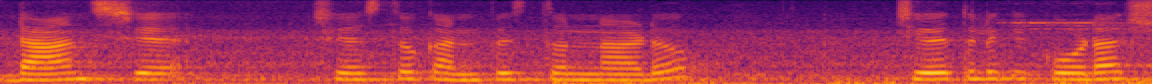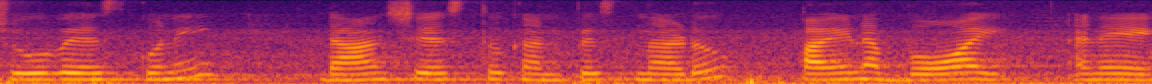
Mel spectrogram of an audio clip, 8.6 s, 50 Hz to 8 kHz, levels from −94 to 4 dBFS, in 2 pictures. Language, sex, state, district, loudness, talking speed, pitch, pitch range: Telugu, female, Andhra Pradesh, Srikakulam, -18 LUFS, 85 wpm, 225 Hz, 215-230 Hz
